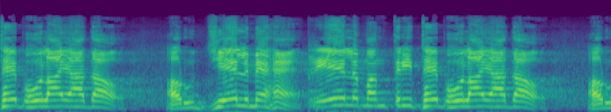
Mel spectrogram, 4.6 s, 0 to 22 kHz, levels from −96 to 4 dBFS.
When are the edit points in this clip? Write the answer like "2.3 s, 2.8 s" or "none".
none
